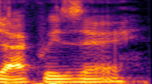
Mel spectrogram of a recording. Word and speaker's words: Jacquees: It's spelled Jacques with 2 E's and a Z, but his name is Jacquees, but he says it's Jacquees.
